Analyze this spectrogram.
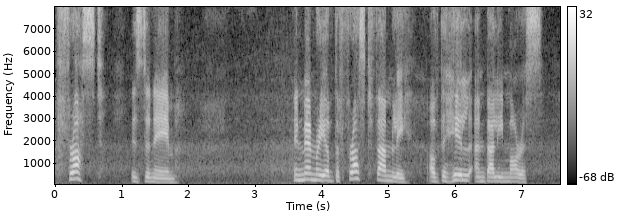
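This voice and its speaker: Her pace fairly slow, a woman talks in a dry sound with no echo. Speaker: graveyard explorer vlogger. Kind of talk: casual vlog commentary. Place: open country. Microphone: phone near.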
